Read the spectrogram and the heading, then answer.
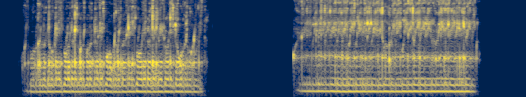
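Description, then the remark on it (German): Someone gargles with a glass of water to form the uvular R in two loud bursts of just under two seconds each, separated by a brief pause: a voiced, low, bubbling rattle with a steady buzzing tone. No one speaks. “Wem das zu kompliziert ist, der kann mit einem Glas Wasser gurgeln.”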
